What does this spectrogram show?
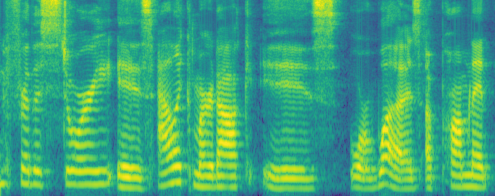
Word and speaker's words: Murdaugh: importance of the name Murdoch Alec Murdoch is pronounced Alec Murdock but if you were pronounce it phonetically it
